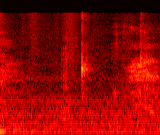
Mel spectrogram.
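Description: A quiet pause with a faint steady low hum, broken by one short sharp click about a second in and a brief breathy rush near the end.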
